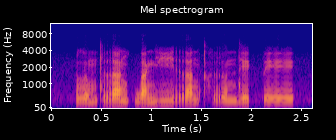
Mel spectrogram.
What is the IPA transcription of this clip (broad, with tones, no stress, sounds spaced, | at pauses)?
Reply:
l o˧ m t r a˥˩ ŋ k w a˦˥ ŋ j iː˥˩ r a˧ n kʰ r o˨˩ n d eː˥˩ k̚ p eː˧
